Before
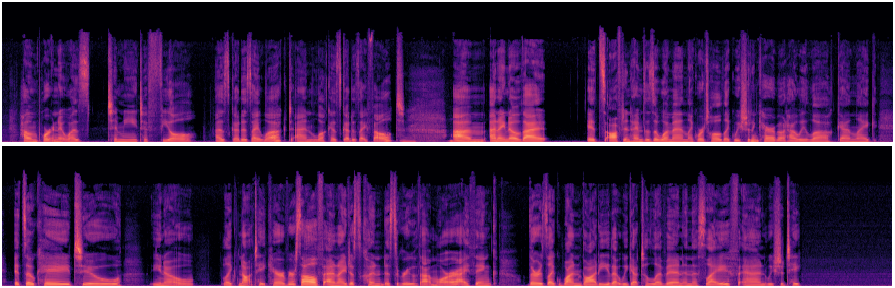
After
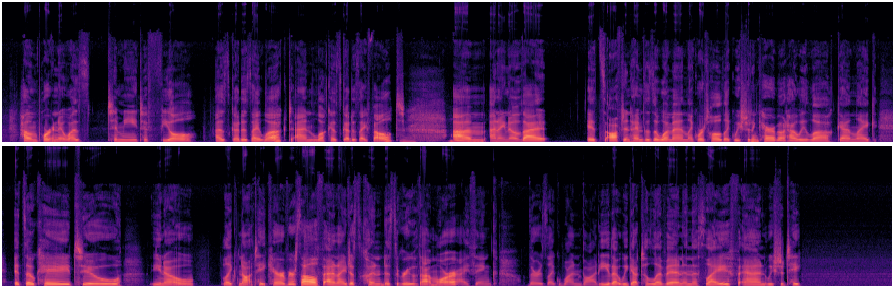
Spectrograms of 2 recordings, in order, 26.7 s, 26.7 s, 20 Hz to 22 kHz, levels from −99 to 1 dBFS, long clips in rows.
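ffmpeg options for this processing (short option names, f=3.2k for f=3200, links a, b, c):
-filter_complex "[0:a]asettb=1/sr,asplit=3[a][b][c];[a]atrim=end=7.314[d];[b]atrim=start=7.31:end=7.79,asetpts=PTS-STARTPTS,afade=t=in:d=0.004:c=qsin,afade=t=out:st=0.476:d=0.004:c=qsin,equalizer=f=460:t=o:w=1.8:g=-14[e];[c]atrim=start=7.786[f];[d][e]acrossfade=d=0.004:c1=hsin:c2=qsin[g];[g][f]acrossfade=d=0.004:c1=qsin:c2=hsin,asettb=1/sr,asplit=3[h][i][j];[h]atrim=end=20.164[k];[i]atrim=start=20.16:end=22.36,asetpts=PTS-STARTPTS,afade=t=in:d=0.004:c=qsin,afade=t=out:st=2.196:d=0.004:c=qsin,acompressor=threshold=-43dB:ratio=3:attack=3.2:release=140:knee=1:detection=peak[l];[j]atrim=start=22.356[m];[k][l]acrossfade=d=0.004:c1=hsin:c2=qsin[n];[n][m]acrossfade=d=0.004:c1=qsin:c2=hsin,aemphasis=mode=production:type=50fm,deesser=0.65,acrossover=split=270 5300:gain=0.1 1 0.0794[o][p][q];[o][p][q]amix=inputs=3:normalize=0,volume=2dB"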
